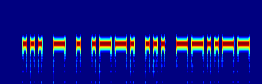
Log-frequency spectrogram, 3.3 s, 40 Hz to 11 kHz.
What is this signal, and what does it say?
Morse code, heard as a keyed tone, about 25 wpm, 600 Hz. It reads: STEPS,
